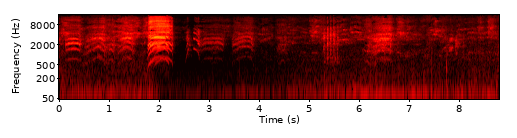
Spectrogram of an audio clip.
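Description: Golden-collared macaws give harsh, grating squawks in quick bursts, with one loud screech near two seconds and softer chatter after.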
